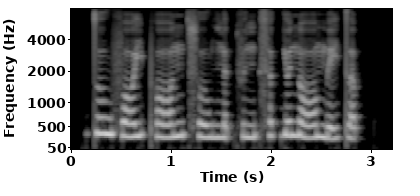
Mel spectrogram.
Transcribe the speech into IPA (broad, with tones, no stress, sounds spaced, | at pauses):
t̪ o˥ w f ɔː˨˥ j pʰ ɔː˨˥ n t͡sʰ o˨ w ŋ ɐ˨ t̚ f ɪ˧ ŋ t͡sʰ ɐ˥ k̚ j ɵ˥ n ɔː˨˥ m e˨˥ j t̪ ɐ˨˥ p̚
